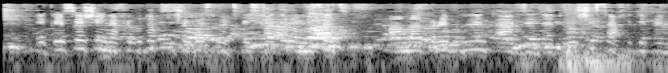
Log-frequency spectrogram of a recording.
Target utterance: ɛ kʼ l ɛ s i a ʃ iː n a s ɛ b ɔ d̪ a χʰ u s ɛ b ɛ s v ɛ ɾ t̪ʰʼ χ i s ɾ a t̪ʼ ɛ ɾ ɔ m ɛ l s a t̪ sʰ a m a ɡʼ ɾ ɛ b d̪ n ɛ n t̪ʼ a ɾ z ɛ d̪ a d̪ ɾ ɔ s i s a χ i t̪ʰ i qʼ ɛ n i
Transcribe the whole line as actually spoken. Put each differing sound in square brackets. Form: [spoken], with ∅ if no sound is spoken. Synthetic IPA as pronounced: ɛ kʼ l ɛ s i a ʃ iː n a [χ] ɛ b ɔ d̪ a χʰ u [ʃ] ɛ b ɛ s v ɛ ɾ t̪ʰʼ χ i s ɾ a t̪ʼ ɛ ɾ ɔ m ɛ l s a t̪ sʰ a m a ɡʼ ɾ ɛ b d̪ n ɛ n t̪ʼ a ɾ z ɛ d̪ a d̪ ɾ ɔ [ʃ] i s a χ i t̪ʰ i qʼ ɛ n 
